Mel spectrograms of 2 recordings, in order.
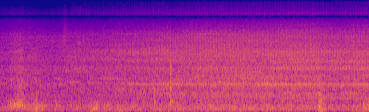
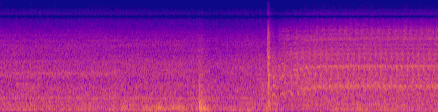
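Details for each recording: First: Crash-damaged salvage car, first start on jump leads after clearing crash codes: engine settles into an even, steady idle with no knocks, misses or ticks; sounds healthy. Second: Crash-damaged auction car on jump leads, blowing exhaust: steady starter churning with a couple of sharp thumps but no catch; cranks without starting, oil present, owner suspects the pyro fuse from the crash.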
